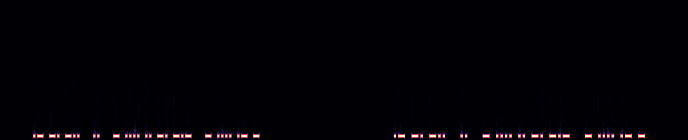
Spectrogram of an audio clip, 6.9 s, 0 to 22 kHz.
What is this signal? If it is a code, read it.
Morse code, heard as a keyed tone, about 52 wpm, 700 Hz. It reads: AND I THINK THAT AND I THINK THAT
